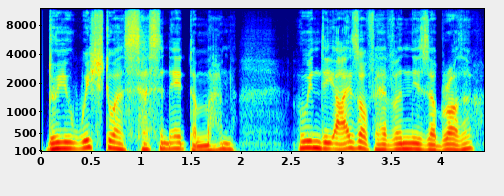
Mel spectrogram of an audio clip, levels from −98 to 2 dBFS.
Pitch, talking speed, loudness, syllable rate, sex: 130 Hz, 215 wpm, -16 LUFS, 6.0 syllables/s, male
